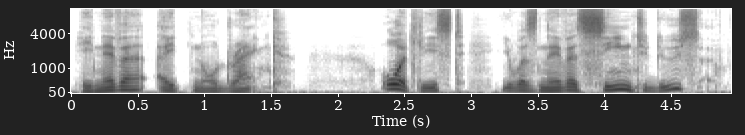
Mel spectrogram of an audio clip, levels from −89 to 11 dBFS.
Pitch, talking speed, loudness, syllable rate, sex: 120 Hz, 180 wpm, -21 LUFS, 5.1 syllables/s, male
